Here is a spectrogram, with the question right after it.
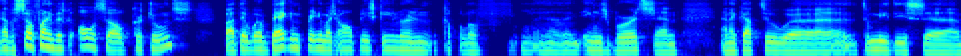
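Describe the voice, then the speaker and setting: A dark, mellow tone with a Dutch accent at a fairly quick pace. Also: man. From Netherlands. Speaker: RC lowrider builder. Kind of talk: casual interview chat. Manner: halting.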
